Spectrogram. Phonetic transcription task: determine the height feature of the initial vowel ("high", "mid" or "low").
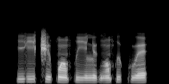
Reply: high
